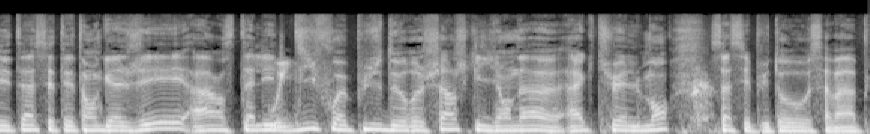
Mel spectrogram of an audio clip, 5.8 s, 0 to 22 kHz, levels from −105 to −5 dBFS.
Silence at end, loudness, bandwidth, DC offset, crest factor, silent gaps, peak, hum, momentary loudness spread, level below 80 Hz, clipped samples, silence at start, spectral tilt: 0 s; -18 LUFS; 14 kHz; under 0.1%; 14 dB; none; -4 dBFS; none; 2 LU; -44 dBFS; under 0.1%; 0 s; -5 dB/octave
